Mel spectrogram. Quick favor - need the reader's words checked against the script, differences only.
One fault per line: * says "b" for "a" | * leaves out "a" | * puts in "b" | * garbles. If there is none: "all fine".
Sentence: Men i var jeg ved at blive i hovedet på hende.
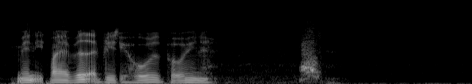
all fine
